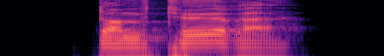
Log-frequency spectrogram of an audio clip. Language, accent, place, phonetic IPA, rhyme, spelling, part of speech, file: German, Germany, Berlin, [dɔmpˈtøːʁə], -øːʁə, Dompteure, noun, De-Dompteure.ogg
- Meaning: nominative/accusative/genitive plural of Dompteur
